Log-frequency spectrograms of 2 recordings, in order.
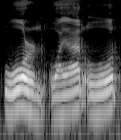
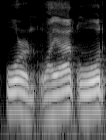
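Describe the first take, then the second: No difference in how they are said.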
